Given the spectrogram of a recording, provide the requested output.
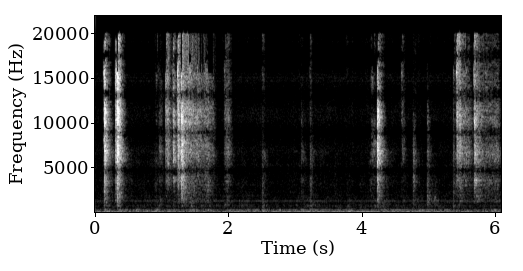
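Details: About one-year-old LG Wash Tower WKHC202HBA heat pump ventless dryer, before the new buzz begins: steady low drum hum with a faint even tone and soft thumps from the load turning; normal.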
